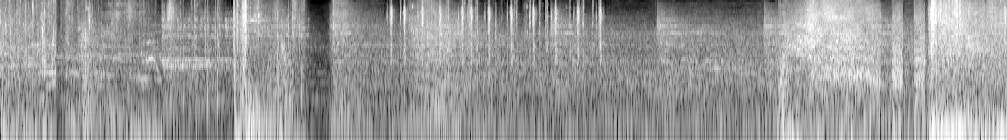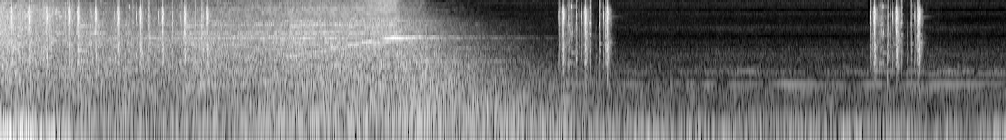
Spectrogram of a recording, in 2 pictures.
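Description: Film-trailer soundtrack: music mixed with gunfire and explosions, with the heaviest, deepest boom about seven seconds in. The last few seconds are mostly quieter music.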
